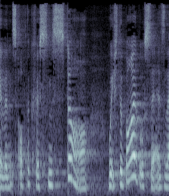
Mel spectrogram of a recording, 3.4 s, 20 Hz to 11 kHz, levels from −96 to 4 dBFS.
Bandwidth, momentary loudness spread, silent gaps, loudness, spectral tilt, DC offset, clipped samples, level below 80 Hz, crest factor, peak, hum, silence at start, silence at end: 11 kHz; 11 LU; none; -24 LUFS; -3.5 dB/octave; under 0.1%; under 0.1%; -64 dBFS; 18 dB; -6 dBFS; none; 0 s; 0 s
